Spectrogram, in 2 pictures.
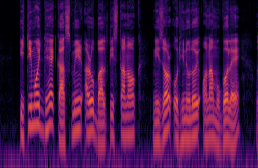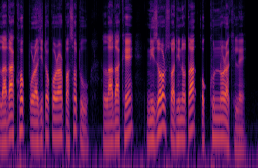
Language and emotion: Assamese, neutral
